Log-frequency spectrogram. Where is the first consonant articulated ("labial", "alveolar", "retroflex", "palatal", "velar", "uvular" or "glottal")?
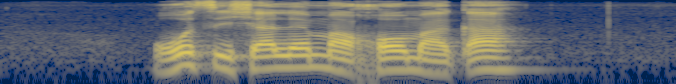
velar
